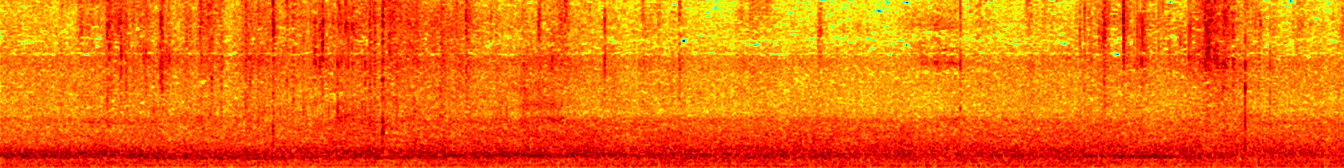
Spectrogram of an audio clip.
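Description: Steady, unbroken freeway traffic noise: a constant wash of tyres and engines from cars on the adjacent interstate.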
